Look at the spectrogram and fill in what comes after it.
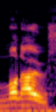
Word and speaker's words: Monod: 30 years ago, the Nobel Prize-winning biochemist Jacques Monod, or Monod, should I say, sorry, my French pronunciation is slightly askew.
